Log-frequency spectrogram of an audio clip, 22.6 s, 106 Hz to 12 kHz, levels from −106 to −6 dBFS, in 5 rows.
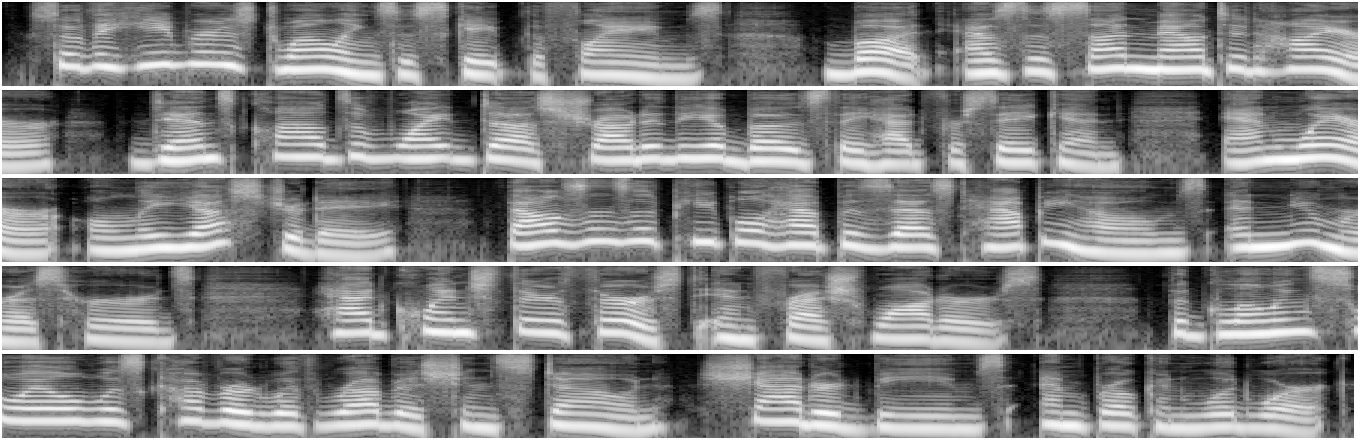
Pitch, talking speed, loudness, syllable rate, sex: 235 Hz, 155 wpm, -17 LUFS, 4.8 syllables/s, female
